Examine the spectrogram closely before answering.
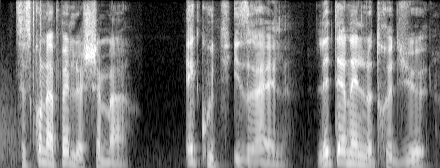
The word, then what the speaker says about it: Shema: est écouté ou entendre prononcez schéma en hébreu et c'est ce mot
